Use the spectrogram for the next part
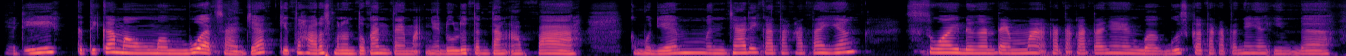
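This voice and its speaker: A woman's voice: mid-range voice, steady tone, a little slow. A woman teacher with a Sundanese accent giving a lesson, explaining each point and then repeating it more simply. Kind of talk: classroom lesson.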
